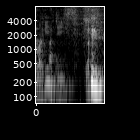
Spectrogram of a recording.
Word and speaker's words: Lucky Gs: GGG. Yeah. You don't say it like that, eh? Someone took Lucky G's. Nah. But you get it right because there's multiple G's, so it's Lucky G's.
